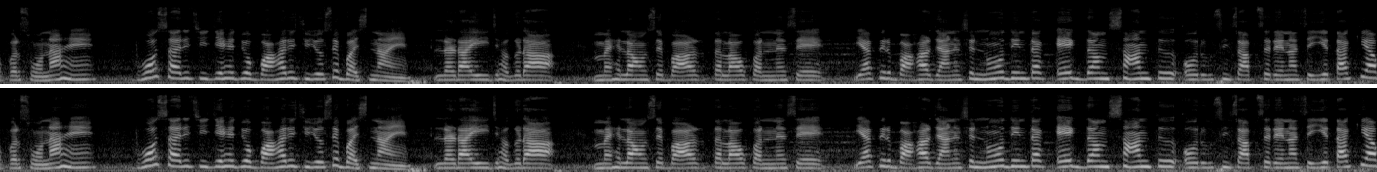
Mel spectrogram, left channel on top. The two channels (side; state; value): left; quieter; 3.3 dB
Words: सोना है। बहुत सारी चीज़ें हैं जो बाहरी चीज़ों से बचना है, लड़ाई झगड़ा, महिलाओं से वार्तालाप करने से या फिर बाहर जाने से 9 दिन तक एकदम शांत और उस हिसाब से रहना चाहिए ताकि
